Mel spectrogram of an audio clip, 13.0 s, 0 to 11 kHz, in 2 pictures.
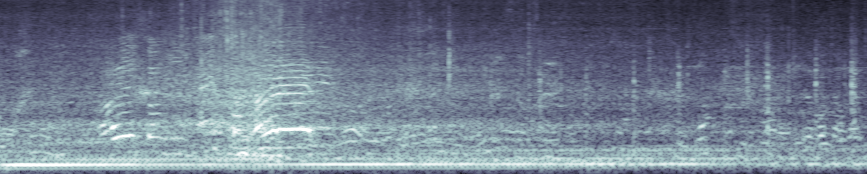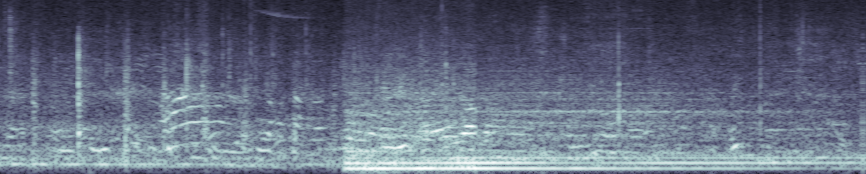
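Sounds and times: low vehicle engine hum: 0:00.0 - 0:08.0, 0:08.6 - 0:13.0.

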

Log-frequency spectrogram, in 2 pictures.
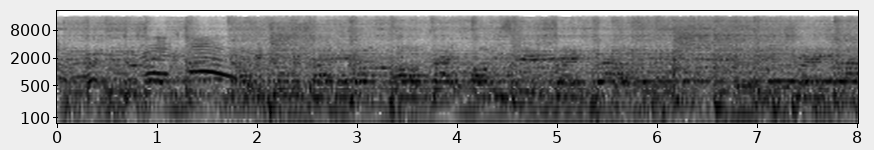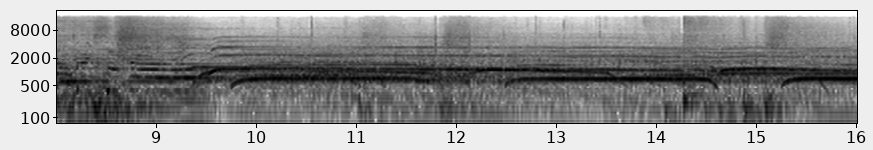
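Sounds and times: audience cheering and whooping: 0:00.0 - 0:02.2, 0:06.2 - 0:16.0.

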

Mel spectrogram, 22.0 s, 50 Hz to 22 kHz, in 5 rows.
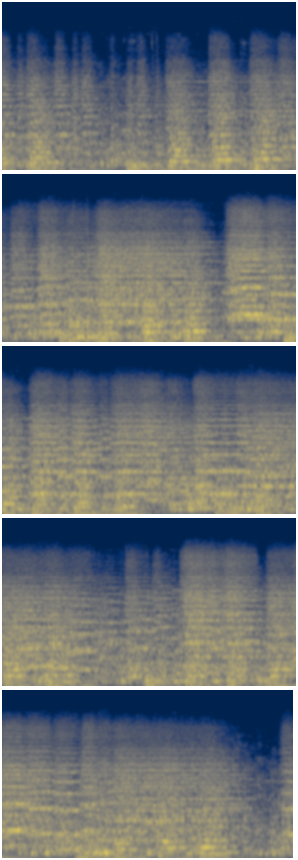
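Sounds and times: marching band brass chords: 0:00.0 - 0:22.0.

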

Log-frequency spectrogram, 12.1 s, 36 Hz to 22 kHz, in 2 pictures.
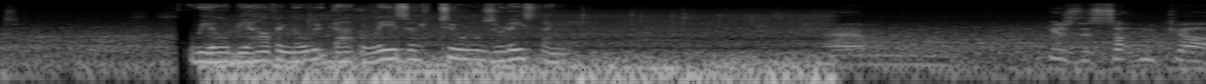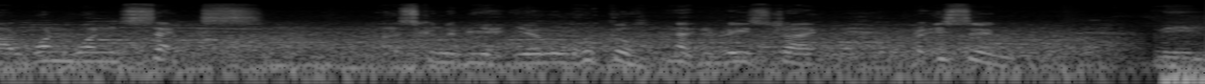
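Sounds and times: crowded hall background noise: 0:00.0 - 0:02.9, 0:04.2 - 0:12.0.

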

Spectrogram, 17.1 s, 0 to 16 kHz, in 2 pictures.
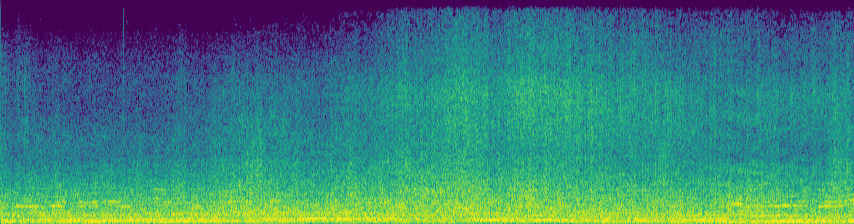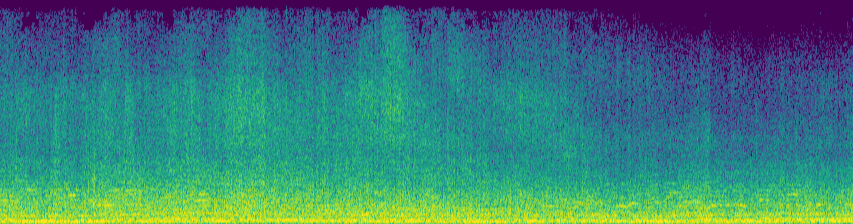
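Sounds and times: race car engines at high revs: 0:00.0 - 0:17.0.

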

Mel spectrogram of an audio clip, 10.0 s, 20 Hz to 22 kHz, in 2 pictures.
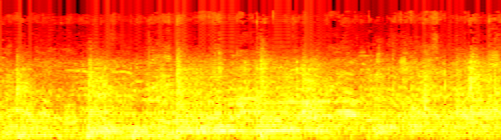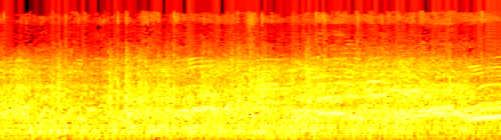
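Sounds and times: crowd voices chattering: 0:00.0 - 0:10.0
people shouting: 0:00.6 - 0:10.0.

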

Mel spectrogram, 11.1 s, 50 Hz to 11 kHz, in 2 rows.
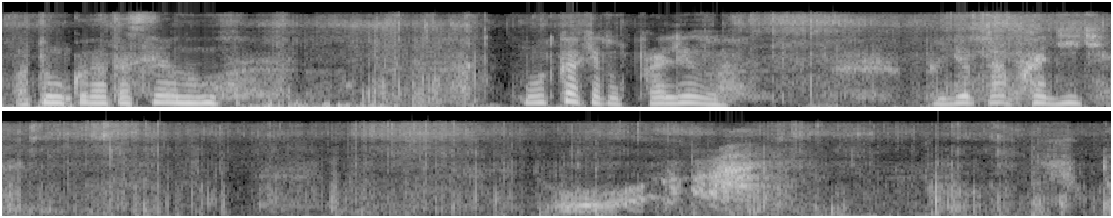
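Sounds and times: footsteps through snowy brush: 0:00.0 - 0:11.0.

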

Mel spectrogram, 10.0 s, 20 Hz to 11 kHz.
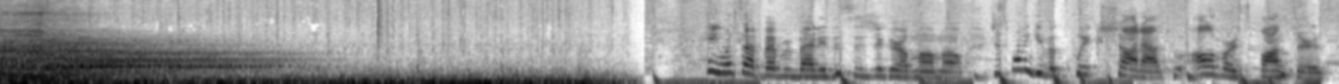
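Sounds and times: cinematic impact hit: 0:00.0 - 0:04.8
deep rumble: 0:00.0 - 0:04.8.

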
